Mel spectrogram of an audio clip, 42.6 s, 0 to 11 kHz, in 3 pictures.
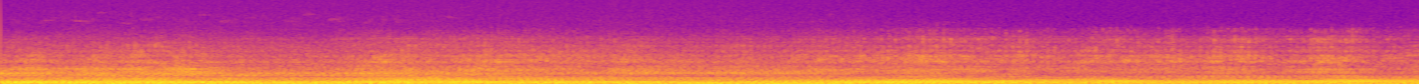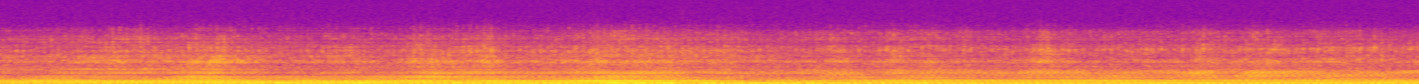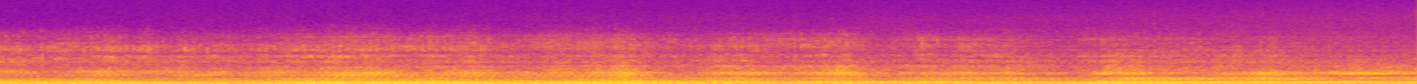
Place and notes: While preparing to launch skydivers an old bi-plane circles overhead the sound of the slow-revving engine echoes from the hills and surrounding landscape. MixPre 6 II 2 x Sennheiser MKH 8020s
